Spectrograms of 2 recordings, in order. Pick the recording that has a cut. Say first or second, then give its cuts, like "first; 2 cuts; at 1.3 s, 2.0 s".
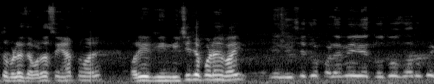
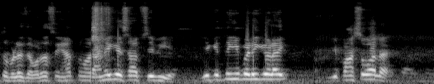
second; 2 cuts; at 0.9 s, 3.2 s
